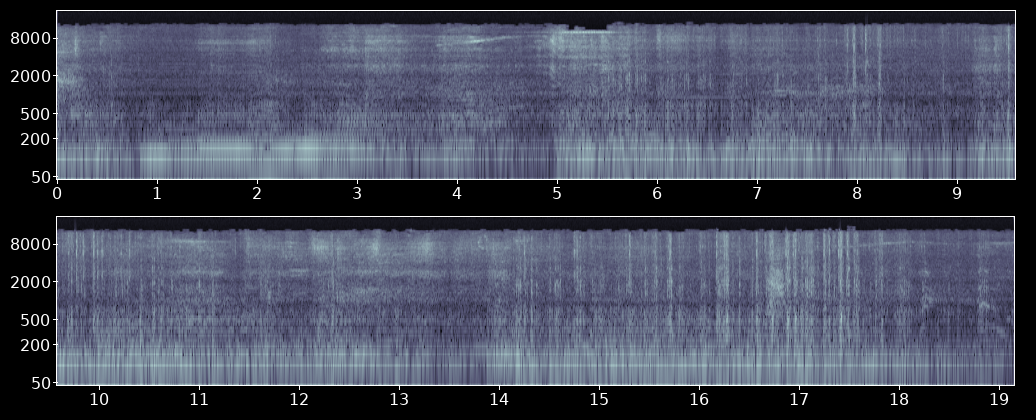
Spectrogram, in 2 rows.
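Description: DUB 10-inch car-audio subwoofer, repaired and running in free air without an enclosure, playing loud deep bass at long cone excursion. The bass notes step in pitch every second or so.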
